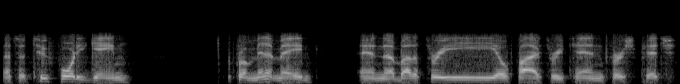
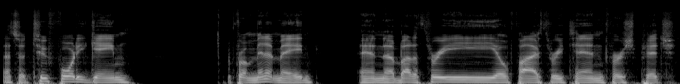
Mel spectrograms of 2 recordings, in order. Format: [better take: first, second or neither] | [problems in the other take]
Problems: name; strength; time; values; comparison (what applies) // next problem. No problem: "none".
second | phone-call audio; poor line; nothing above 3.5 kHz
